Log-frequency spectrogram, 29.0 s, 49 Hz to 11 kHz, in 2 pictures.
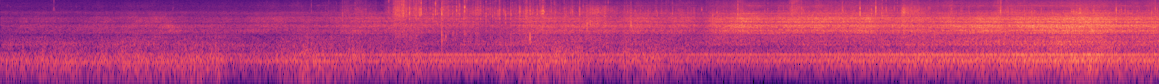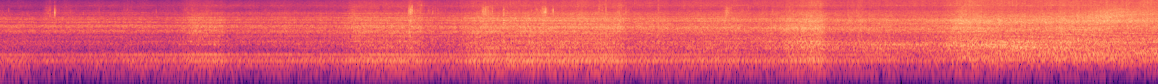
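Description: Case IH 620 Quadtrac's 12-litre six-cylinder diesel engine working under load as the tractor pulls a strip-till bar through corn stalks, growing steadily louder as it approaches. Scattered clicks and rattles are heard over the engine.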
